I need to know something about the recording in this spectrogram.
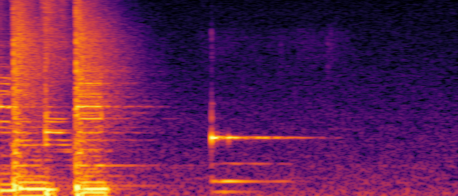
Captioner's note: computer dings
